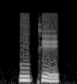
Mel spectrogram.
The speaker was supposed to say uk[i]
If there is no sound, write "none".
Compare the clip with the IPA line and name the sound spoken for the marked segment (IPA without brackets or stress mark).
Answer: e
